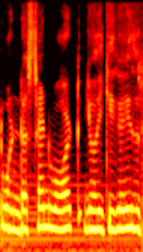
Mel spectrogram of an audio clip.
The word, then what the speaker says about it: ikigai: Then to pronounce the word properly, you say Ikigai with a smile.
